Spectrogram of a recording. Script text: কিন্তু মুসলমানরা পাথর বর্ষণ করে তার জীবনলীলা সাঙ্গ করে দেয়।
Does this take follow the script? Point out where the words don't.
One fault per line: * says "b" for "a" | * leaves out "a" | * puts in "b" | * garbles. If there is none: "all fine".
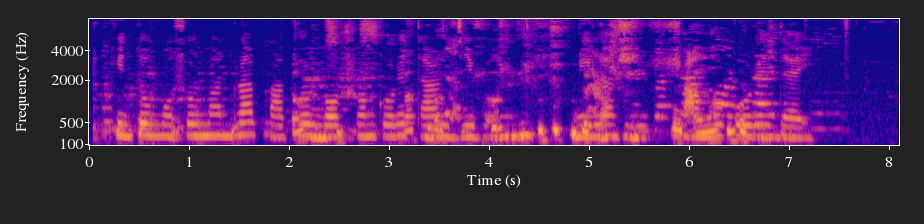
all fine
